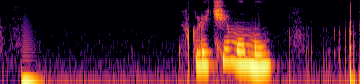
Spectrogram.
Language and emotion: Russian, neutral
